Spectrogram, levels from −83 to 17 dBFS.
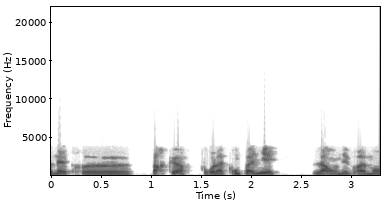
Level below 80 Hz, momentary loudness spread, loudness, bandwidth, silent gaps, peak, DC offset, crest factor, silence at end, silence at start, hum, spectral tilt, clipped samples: -58 dBFS; 6 LU; -18 LUFS; 4.5 kHz; none; -2 dBFS; under 0.1%; 16 dB; 0 s; 0 s; none; -8.5 dB/octave; under 0.1%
